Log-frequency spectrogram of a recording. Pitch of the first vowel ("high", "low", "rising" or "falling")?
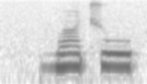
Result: high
